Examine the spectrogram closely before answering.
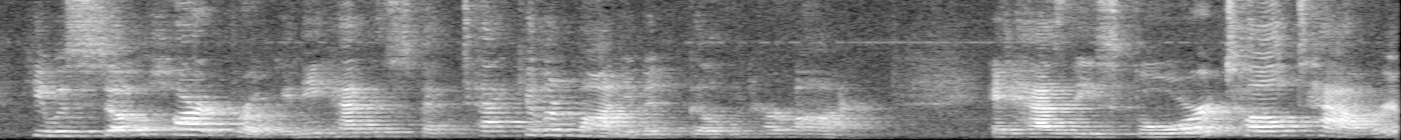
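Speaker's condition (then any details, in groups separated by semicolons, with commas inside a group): No condition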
